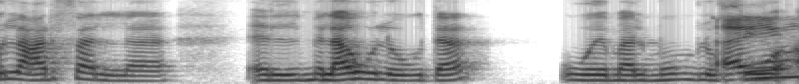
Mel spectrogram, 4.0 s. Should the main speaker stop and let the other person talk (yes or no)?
no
